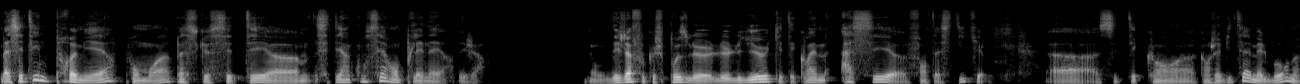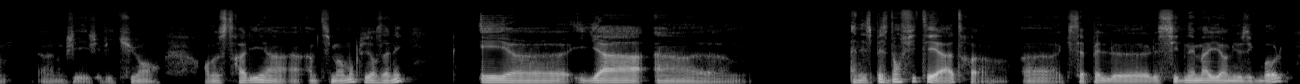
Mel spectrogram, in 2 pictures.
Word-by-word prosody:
bah 110 - +6
c'était 140 - +5
une 175 -7 +2
première 100 +9 +4
pour 95 -10 -4
moi 90 +9 -1
parce 110 -3 -2
que - - -2
c'était, 105 -1 +1
heu, 80 -1 0
c'était 110 - -2
un 105 - 0
concert 130 +4 -2
en 105 - +1
plein 85 -3 -3
air 70 -4 -7
déjà. - - -12 1.0
Donc, 70 +1 -10
déjà, 100 +8 +7
il 130 - +3
faut 125 - -5
que - - -4
je - - -5
pose 115 -2 +4
le 85 -3 +5
le 90 +3 +1
lieu 105 +7 +6
qui 125 - -5
était - - -8
quand 100 - -4
même 100 -1 0
assez 115 +1 +1
heu, - - -1
fantastique. 130 0 -8 0.7
Heu, - - -4 0.4
c'était 95 - -6
quand, 85 -5 -5
heu, - - -14
quand 90 - -6
j'habitais 105 - -2
à - - +3
Melbourne, 85 -8 +1 0.4
heu, 65 -1 -13
donc 65 +1 -15
j'ai - - -8
j'ai - - -14
vécu 85 - -8
en 70 -6 -7 0.4
en 75 - -7
Australie 95 +4 0
un 80 -3 -1
un - - -9
un 90 - -6
petit 90 - -6
moment, 90 +6 +1
plusieurs 95 -6 -2
années. 90 - +1 0.7
Et 95 -1 +4
heu, 85 -2 0
il 95 -3 -8
y 95 +2 +3
a 90 -1 +3
un 80 -3 -4
heu 65 -3 -11 1.1
un 95 - -1
espèce 95 +2 0
d'amphithéâtre 120 +5 +2 0.5
heu, 75 -4 -7
qui - - -9
s'appelle 85 -1 -1
le 80 -1 +1
le 85 - -2
Sidney 95 +2 +1
Myer 90 -1 +3
Music 85 -2 -1
Bowl, 90 - +1
90 Hz, 175 wpm, -26 LUFS, 85-105 Hz, 1.1 s, déjà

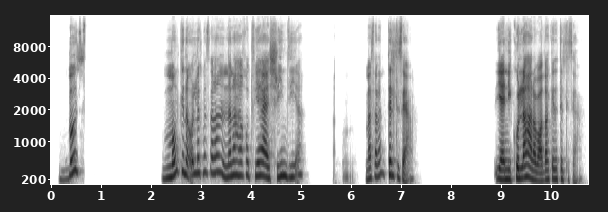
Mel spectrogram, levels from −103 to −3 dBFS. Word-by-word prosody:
بُص 315 - -2 1.5
ممكن 275 - +1
أقول 295 +2 -1
لك 330 -1 -3
مثلًا 340 0 -4
إن 245 -2 -2
أنا 285 +2 +1
هاخد 280 -2 -7
فيها 275 +1 +1
20 250 +3 +1
دقيقة، 250 +3 -5
أم 300 - -11 1.3
مثلًا، 255 +9 -4
تِلت 280 -5 +1
ساعة. 205 0 -5 1.6
يعني 205 -1 +5
كُلّها 225 +4 +4
على 195 -5 +4
بعضها 170 +3 +2
كده 205 +1 -2
تِلت 195 -2 -8
ساعة. 130 -9 -17
250 Hz, 125 wpm, -23 LUFS, 205-295 Hz, 1.6 s, يعني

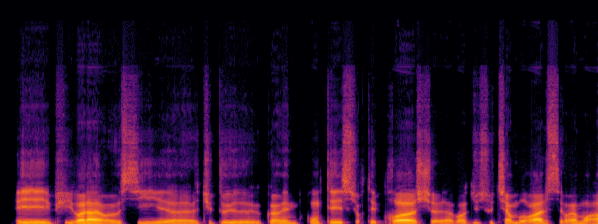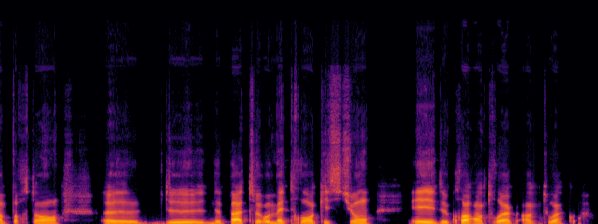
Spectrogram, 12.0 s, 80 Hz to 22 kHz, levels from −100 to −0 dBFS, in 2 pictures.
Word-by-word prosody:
et 90 -1 +2
puis, 90 - -9
voilà, 105 +4 +8
heu, - - +2
aussi, 100 +4 -6
heu, 85 -1 -1
tu - - -11
peux 85 -3 -3
quand 90 -1 0
même 85 -1 -2
compter 95 +1 -2
sur - - -8
tes - - -7
proches, 100 0 +5
heu, 85 0 -3
avoir 85 +1 -3
du 85 0 -13
soutien 85 - -4
moral. 95 +5 +3
C'est 105 - -9
vraiment 90 +1 -1
important, 105 0 -1 0.5
heu, 85 0 +1
de 90 0 0
ne 90 -1 -3
pas 85 - +5
te - - -9
remettre 90 0 0
trop 100 - 0
en 95 - 0
question 110 +4 -3 0.4
et 95 0 +4
de 90 - -3
croire 100 +4 +3
en 90 - +2
toi, - - +2
q - - -19
en 90 - -3
toi, 90 +2 -2
quoi. - - -20
90 Hz, 200 wpm, -25 LUFS, 85-95 Hz, 0.5 s, voilà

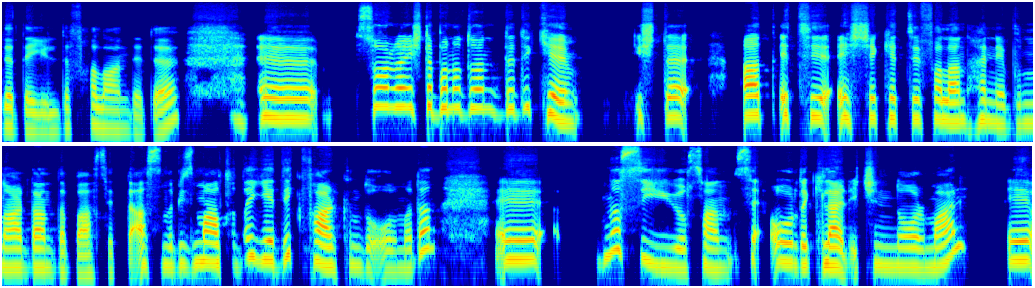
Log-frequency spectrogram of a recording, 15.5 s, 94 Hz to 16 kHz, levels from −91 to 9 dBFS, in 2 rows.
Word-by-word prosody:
de 170 -1 -3
değildi" 135 +1 -7
falan 155 -4 -6
dedi. 135 - -4 0.6
Eee, 230 -1 +2 0.3
sonra, 345 0 +4
işte, 345 +1 0
bana 335 0 +2
döndü 325 -4 0
dedi 320 +2 -5
ki, 250 -10 +4 0.5
işte, 240 +1 0 0.4
at 260 0 +10
eti, 245 -1 -1
eşek 235 0 -3
eti 230 0 -2
falan, 210 -2 +2
hani, 200 -5 -6
bunlardan 185 -1 +1
da 160 - -4
bahsetti. 150 +1 -2
Aslında 200 0 -1
biz 215 0 -9
Malta'da 230 +1 +4
yedik 250 +2 -1
farkında 205 -3 +4
olmadan. 180 - -1 0.5
Eee, 250 +2 +2 0.5
nasıl 325 -5 0
yiyorsan 190 -3 -3
se - - -4
oradakiler 210 -4 +3
için 200 -2 -7
normal, 195 - +1 0.4
eee, 245 0 +4
215 Hz, 135 wpm, -25 LUFS, 185-250 Hz, 0.6 s, at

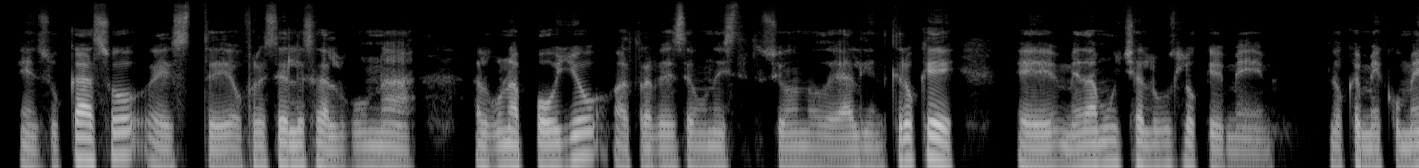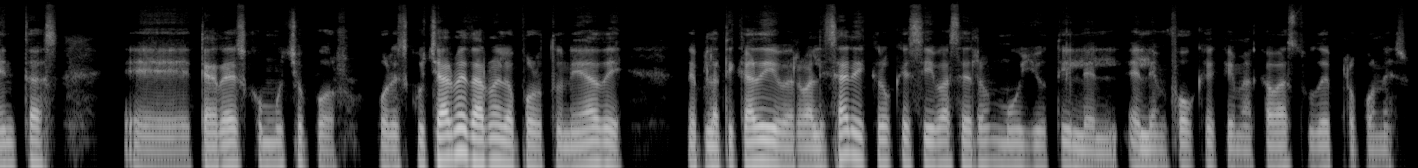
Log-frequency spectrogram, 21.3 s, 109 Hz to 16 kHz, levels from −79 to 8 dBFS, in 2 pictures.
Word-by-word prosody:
en 100 -4 -5
su 95 +2 -11
caso, 140 - +3
este, 100 -1 -3
ofrecerles 105 +3 -1
alguna 105 -1 -2 0.4
algún 110 +1 -1
apoyo, 125 +11 +1
a 100 - -3
través 100 0 -3
de 110 - -3
una 105 0 -4
institución, 105 +1 -7
o 100 0 -8
de 95 0 -3
alguien. 100 +1 -4
Creo 135 +5 +1
que, 130 -7 +5 0.4
eh, 105 -1 0
me 100 -2 -4
da 110 0 +2
mucha 120 0 -2
luz, 110 +2 -5
lo 115 - -1
que 100 -2 -5
me 90 -2 -8 0.4
lo - - -7
que 105 - -2
me 100 0 -3
comentas. 110 +3 -1 0.5
Eh, 95 0 -3
te 105 - +4
agradezco 115 +3 +2
mucho, 115 +1 -3
por 95 -4 -5 0.3
por 105 -2 -1
escucharme. 140 - +6
Darme 135 -2 +7
la 120 - +6
oportunidad 110 +1 +1
de 110 -4 +1 0.4
de - - -1
platicar, 115 +2 +3
y 120 -1 +8
verbalizar. 105 +8 +2
Y 150 - +4
creo 125 -1 -1
que 125 - -2
sí, 120 +1 +1
va 120 - +2
a - - -2
ser 115 +1 -1
muy 115 -2 -4
útil 110 -2 -3
el 90 -1 -4
el 100 -4 +1
enfoque, 105 +3 -4
que 100 - -6
me 95 - -6
acabas 105 +3 -2
tú 105 - -11
de 105 0 -1
proponer. 95 -3 -10
105 Hz, 180 wpm, -24 LUFS, 100-115 Hz, 0.5 s, y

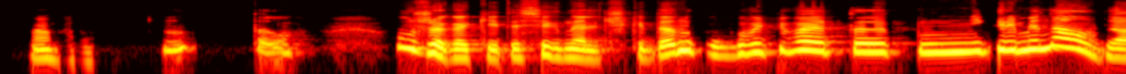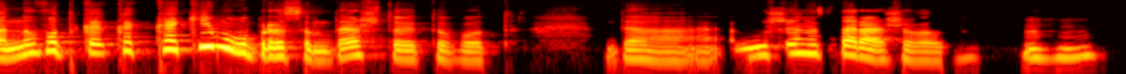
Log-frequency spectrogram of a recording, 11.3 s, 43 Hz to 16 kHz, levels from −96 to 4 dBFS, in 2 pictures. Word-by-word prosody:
Ага, 155 0 -4 0.5
ну, 305 +4 -5 0.3
то - - -8 0.4
Уже 315 - +4
какие-то 155 0 -1
сигнальчики, 160 -4 -3
да, 210 - +3
ну 285 - +5
как 200 -7 -7
бы 220 - -3
выпивает- 275 +2 +2
это 250 0 +5
не 250 +2 +2
криминал, 315 +1 +5
да, 165 -2 0
но 200 +8 -2
вот 280 +3 -2
ка 240 - -2
как 275 +3 -7
каким 315 +5 +4
образом, 180 - 0
да, 185 +6 -2
что 195 -5 -10
это 145 0 -9
вот, 130 -1 -13 0.5
да, 130 -4 -11
уже 200 +7 -5
настораживало. 155 - -4 0.4
Мгм. 165 +4 -13
200 Hz, 155 wpm, -22 LUFS, -, 0.5 s, ну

